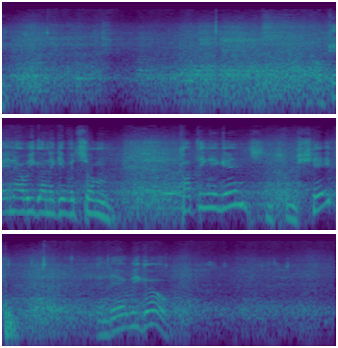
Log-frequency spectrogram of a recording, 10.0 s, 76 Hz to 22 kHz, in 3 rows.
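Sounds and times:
large hall hubbub: 0:00.0 - 0:10.0.

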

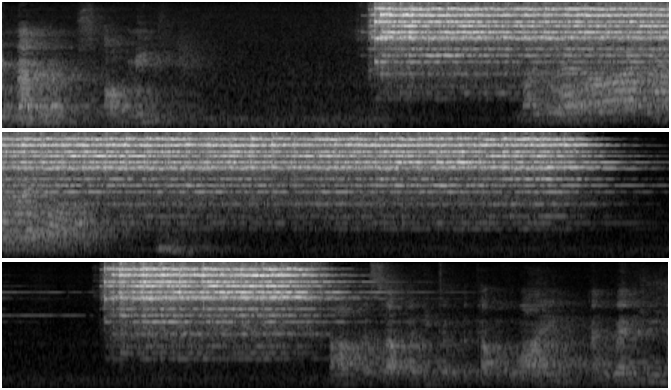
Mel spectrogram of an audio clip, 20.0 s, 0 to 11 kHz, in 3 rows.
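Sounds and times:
small bells ringing: 0:03.6 - 0:17.2.

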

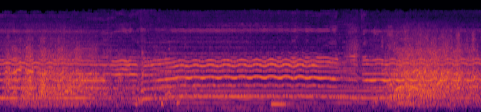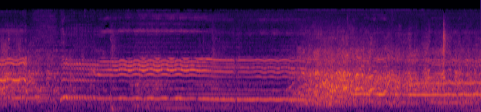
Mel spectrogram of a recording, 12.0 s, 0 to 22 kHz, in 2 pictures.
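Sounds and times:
studio audience laughing: 0:00.0 - 0:02.3, 0:04.8 - 0:06.8, 0:09.6 - 0:12.0
steady held tone: 0:00.3 - 0:08.5.

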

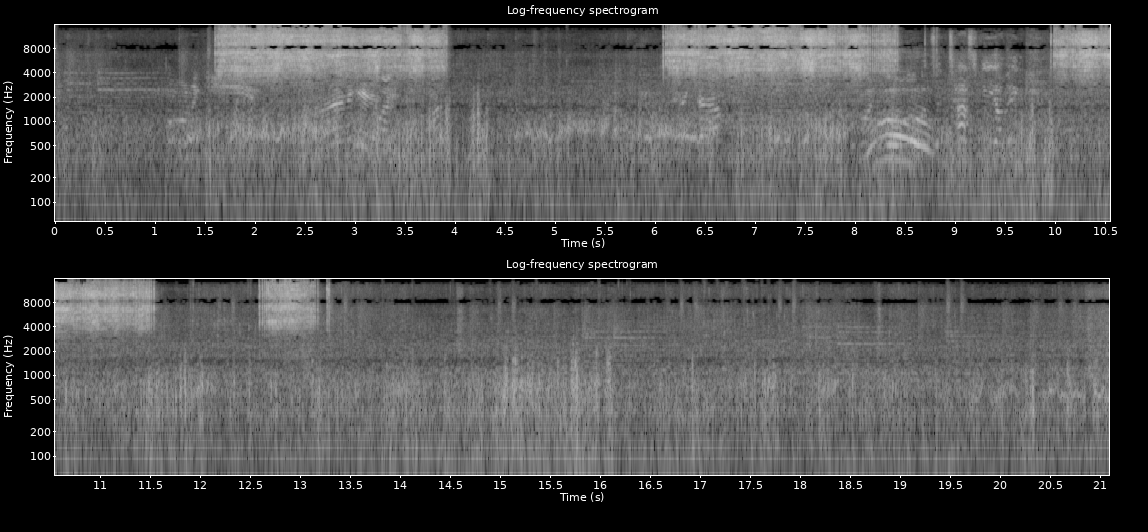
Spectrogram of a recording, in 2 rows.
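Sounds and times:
boat rumbling on choppy sea: 0:00.0 - 0:21.0
wind buffeting microphone: 0:00.0 - 0:21.0.

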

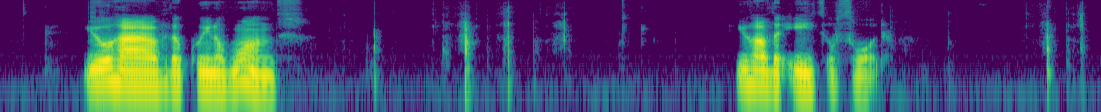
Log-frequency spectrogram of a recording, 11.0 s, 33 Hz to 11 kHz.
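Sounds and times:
cards snapping and flicking: 0:10.3 - 0:11.0.

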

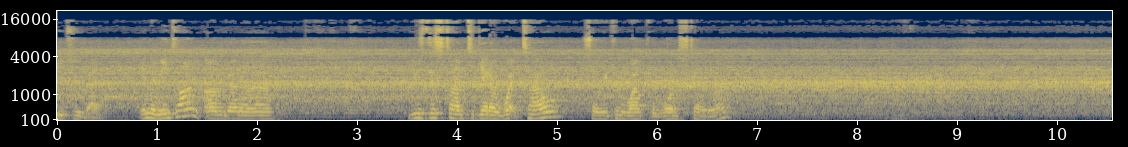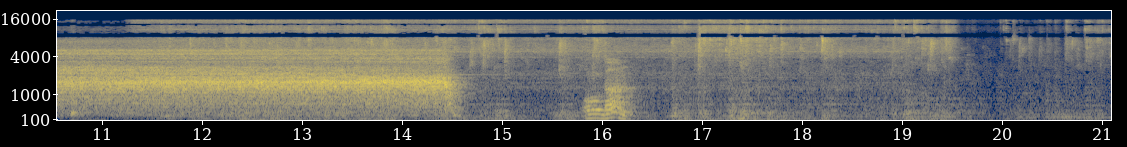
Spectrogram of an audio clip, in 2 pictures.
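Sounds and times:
steam wand frothing milk: 0:00.0 - 0:16.9.

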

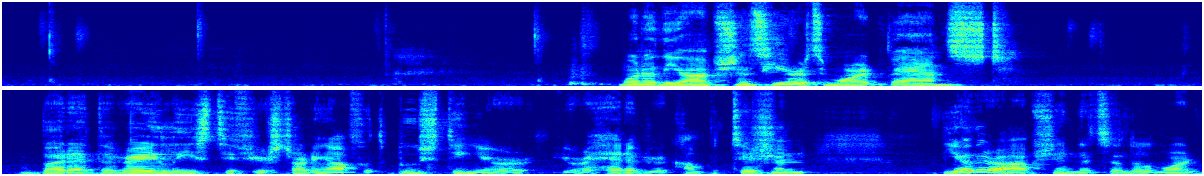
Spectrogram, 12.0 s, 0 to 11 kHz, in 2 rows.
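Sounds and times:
computer mouse clicks: 0:00.2 - 0:01.2, 0:02.6 - 0:03.1, 0:05.3 - 0:06.1.

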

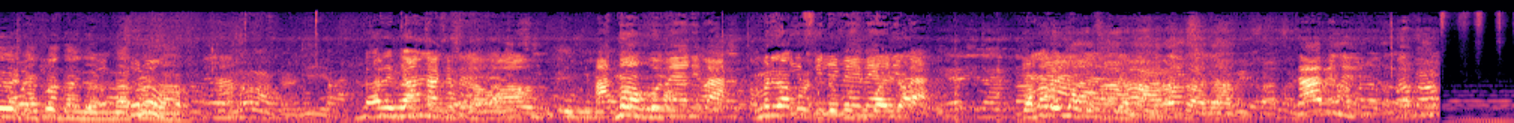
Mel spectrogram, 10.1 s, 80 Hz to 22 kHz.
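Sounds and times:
people chattering: 0:00.0 - 0:09.7.

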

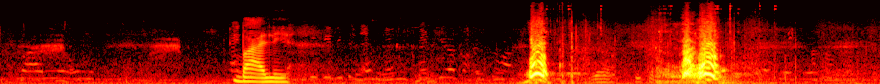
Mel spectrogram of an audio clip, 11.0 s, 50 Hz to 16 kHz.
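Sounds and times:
dog barking high-pitched: 0:06.6 - 0:07.0, 0:08.5 - 0:09.2.

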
